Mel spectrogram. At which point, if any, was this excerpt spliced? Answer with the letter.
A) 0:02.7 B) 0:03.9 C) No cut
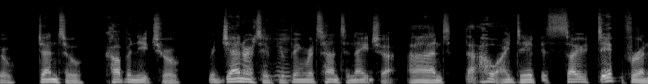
B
